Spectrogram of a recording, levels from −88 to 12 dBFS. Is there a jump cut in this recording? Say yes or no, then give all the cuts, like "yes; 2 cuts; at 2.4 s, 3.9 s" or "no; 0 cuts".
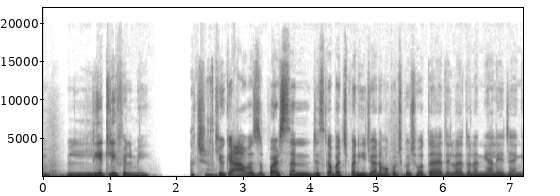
no; 0 cuts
